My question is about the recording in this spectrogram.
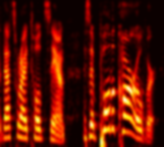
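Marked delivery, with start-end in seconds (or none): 1.3-2.1 higher, insistent command; retold furious order; angry demand repeated. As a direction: bark it at the driver again. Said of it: "I was so angry".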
